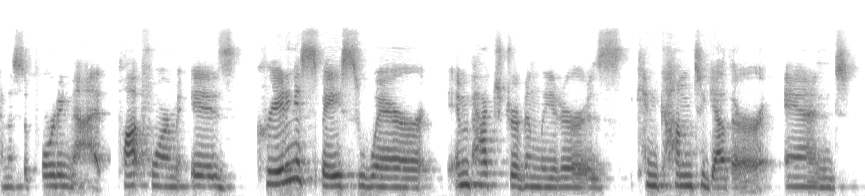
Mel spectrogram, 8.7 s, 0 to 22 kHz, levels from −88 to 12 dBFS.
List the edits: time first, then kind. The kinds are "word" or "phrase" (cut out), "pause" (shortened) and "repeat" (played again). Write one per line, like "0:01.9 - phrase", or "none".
0:01.1 - pause
0:02.5 - pause
0:04.4 - pause
0:06.3 - pause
